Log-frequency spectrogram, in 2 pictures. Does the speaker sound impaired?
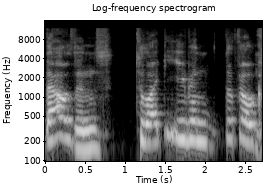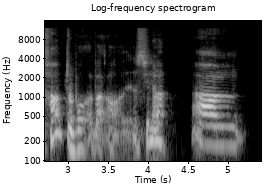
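Yes: cerebral palsy.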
